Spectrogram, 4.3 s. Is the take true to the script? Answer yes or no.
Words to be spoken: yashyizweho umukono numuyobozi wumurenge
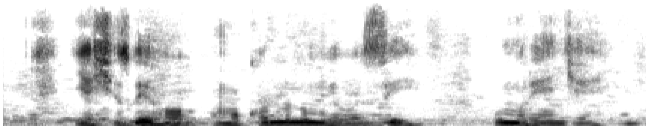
yes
